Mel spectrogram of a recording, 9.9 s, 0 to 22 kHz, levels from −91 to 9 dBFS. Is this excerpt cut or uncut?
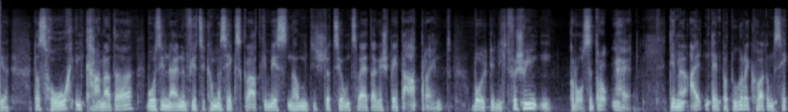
cut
